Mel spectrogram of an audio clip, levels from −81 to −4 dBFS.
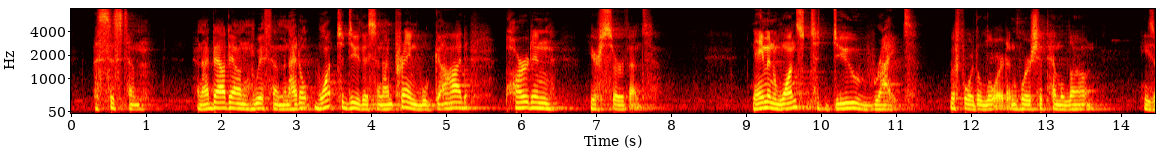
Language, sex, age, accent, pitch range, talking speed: English, male, 40-59, American, 130-175 Hz, 150 wpm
